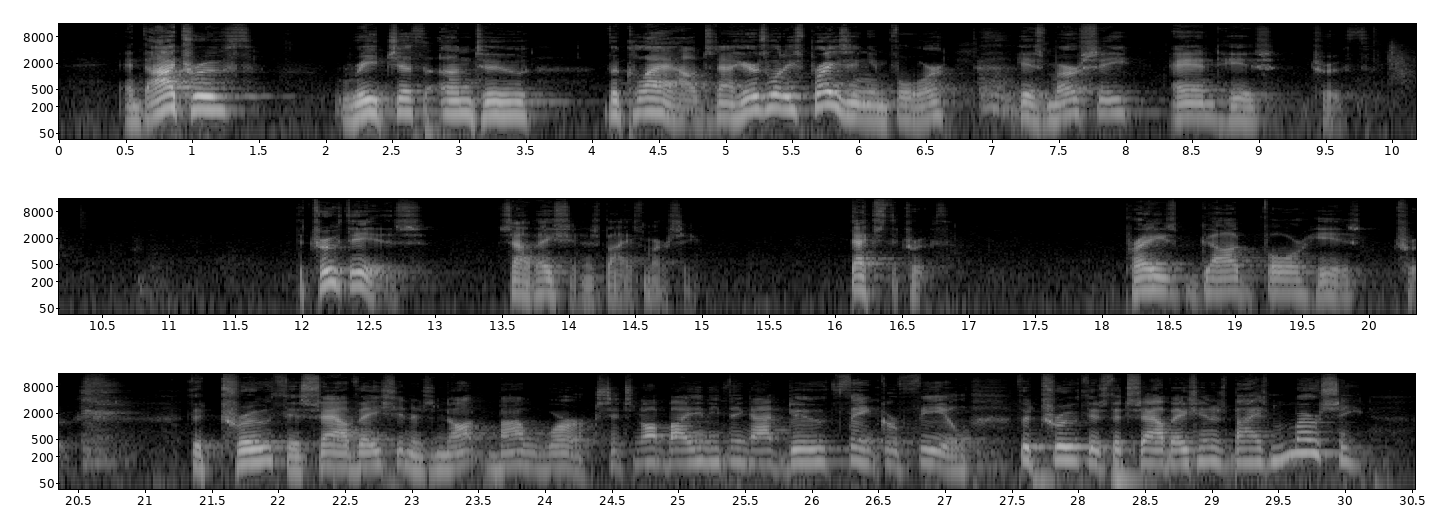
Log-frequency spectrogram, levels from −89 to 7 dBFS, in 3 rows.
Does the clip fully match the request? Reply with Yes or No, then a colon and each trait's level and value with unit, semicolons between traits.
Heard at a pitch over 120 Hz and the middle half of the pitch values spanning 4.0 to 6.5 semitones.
Yes: low, 135 Hz; average, 5.1 semitones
